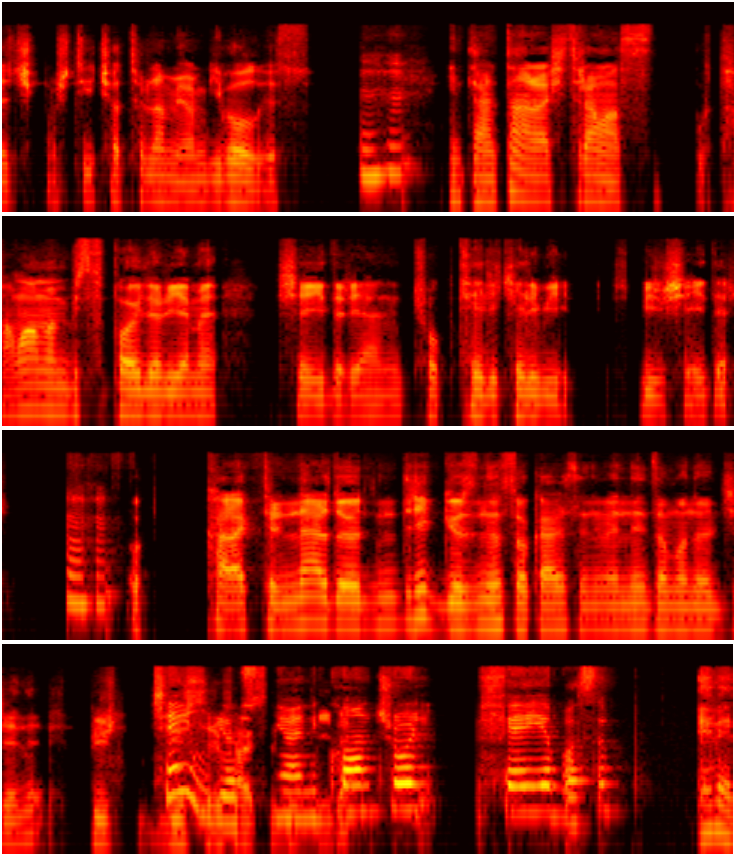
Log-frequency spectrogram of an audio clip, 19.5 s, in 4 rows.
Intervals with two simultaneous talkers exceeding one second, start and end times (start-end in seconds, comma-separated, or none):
15.6-17.0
